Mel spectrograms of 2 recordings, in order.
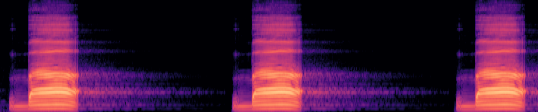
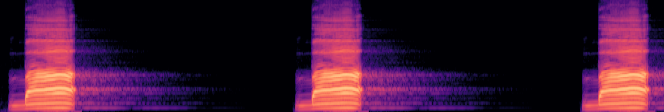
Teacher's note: با کی ادائیگی میں ہونٹوں کے گیلے حصے کو سختی سے ملا کر باریک آواز میں پڑھیں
